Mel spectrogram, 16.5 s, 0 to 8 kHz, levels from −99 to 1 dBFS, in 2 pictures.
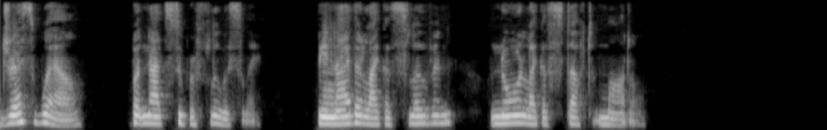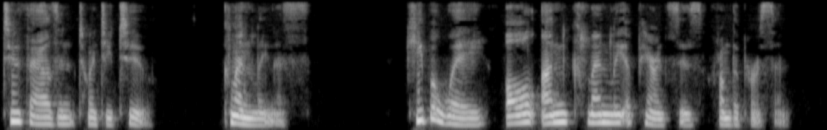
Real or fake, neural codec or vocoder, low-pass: real; none; 7.2 kHz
